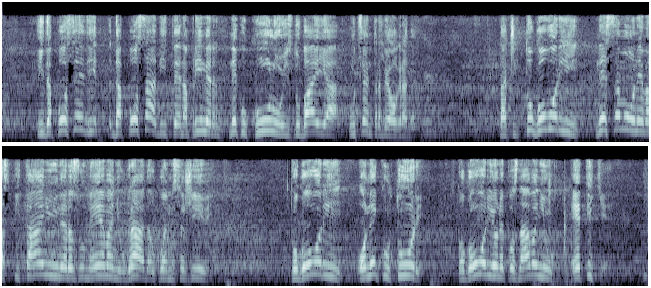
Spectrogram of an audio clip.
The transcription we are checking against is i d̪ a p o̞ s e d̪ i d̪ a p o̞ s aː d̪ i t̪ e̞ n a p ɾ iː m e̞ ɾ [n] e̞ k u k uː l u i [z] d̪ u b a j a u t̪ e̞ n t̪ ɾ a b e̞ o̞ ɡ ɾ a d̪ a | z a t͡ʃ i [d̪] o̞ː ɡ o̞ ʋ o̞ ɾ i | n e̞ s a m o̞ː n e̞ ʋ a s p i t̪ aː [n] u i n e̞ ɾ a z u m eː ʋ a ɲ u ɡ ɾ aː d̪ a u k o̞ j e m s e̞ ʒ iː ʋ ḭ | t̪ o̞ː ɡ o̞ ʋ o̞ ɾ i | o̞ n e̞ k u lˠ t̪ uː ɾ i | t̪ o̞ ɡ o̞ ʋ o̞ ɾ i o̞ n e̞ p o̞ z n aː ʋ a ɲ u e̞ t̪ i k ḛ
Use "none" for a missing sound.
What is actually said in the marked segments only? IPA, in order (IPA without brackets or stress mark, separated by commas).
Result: n, z, t̪, ɲ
